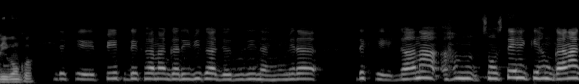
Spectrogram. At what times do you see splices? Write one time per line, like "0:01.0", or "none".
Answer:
none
